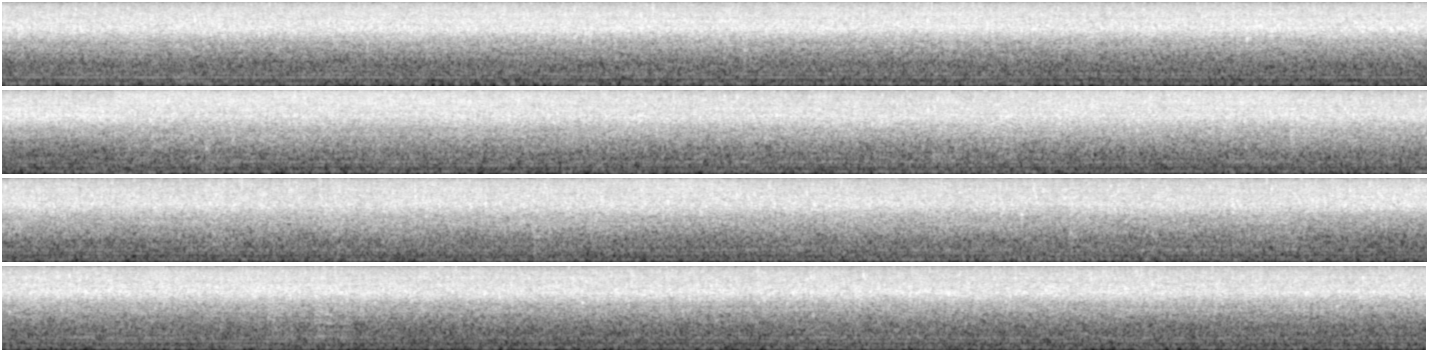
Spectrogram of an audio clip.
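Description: Battered pork ribs deep-frying in a fryer of hot oil: a steady, rain-like sizzle and bubbling with no breaks, over a steady hum.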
